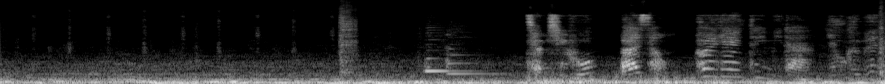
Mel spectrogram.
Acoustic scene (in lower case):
car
